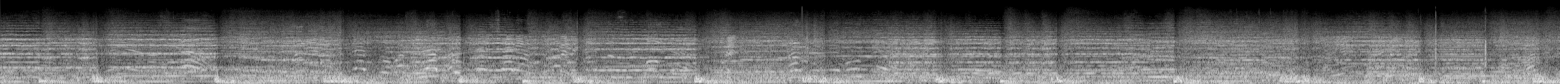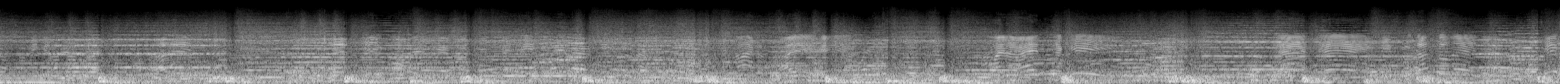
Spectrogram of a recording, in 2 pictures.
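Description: A Spanish brass and woodwind band (banda de música) playing a slow processional march, with sustained chords over bass drum strokes.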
